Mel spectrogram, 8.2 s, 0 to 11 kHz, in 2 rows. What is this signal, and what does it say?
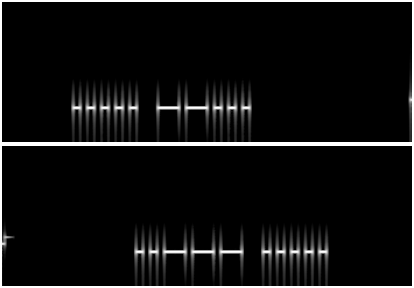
Morse code, heard as a keyed tone, about 17 wpm, 700 Hz. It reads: 57 25
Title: Common Cut Numbers - 2-Digit 17wpm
